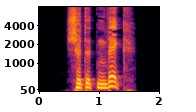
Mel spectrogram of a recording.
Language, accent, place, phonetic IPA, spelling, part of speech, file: German, Germany, Berlin, [ˌʃʏtətn̩ ˈvɛk], schütteten weg, verb, De-schütteten weg.ogg
- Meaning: inflection of wegschütten: 1. first/third-person plural preterite 2. first/third-person plural subjunctive II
